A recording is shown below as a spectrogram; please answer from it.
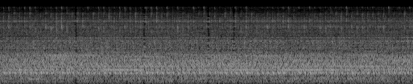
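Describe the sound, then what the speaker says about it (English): A milling machine cuts metal with a carbide-tipped shell mill, giving a continuous dense grinding roar with a steady rumble throughout and no pauses. "here just running a free carbide tip shell mill"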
